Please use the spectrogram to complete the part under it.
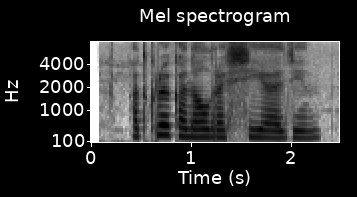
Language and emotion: Russian, neutral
